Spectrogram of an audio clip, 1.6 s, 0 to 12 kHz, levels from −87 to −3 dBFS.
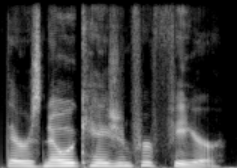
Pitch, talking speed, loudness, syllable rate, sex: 185 Hz, 225 wpm, -16 LUFS, 5.9 syllables/s, female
